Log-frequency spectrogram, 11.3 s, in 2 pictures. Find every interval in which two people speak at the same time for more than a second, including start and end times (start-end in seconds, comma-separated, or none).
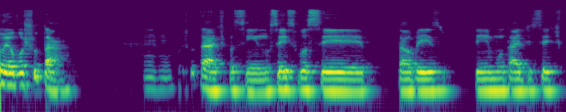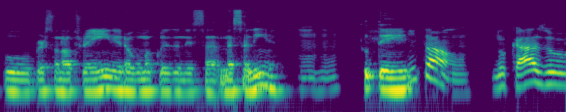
none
